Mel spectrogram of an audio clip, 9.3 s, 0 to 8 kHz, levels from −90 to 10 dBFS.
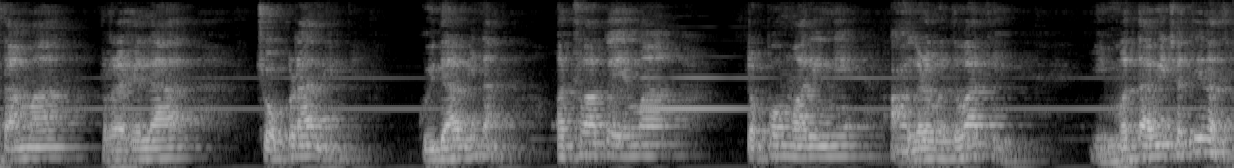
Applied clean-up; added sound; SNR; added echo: none; Wind instrument, woodwind instrument; 17 dB; reverberation time 0.5 s.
